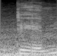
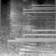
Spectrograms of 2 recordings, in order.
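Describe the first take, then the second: First: The t sound has no puff of air. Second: The t sound has a strong puff of air. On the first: The speaker calls it wrong. "No" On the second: The speaker calls it right. "টি এর সঠিক উচ্চারণ হচ্ছে ঠি"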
